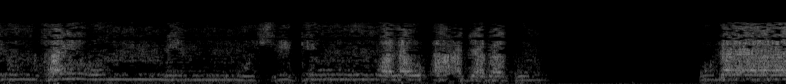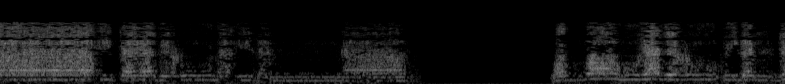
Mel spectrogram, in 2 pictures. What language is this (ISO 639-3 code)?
ara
